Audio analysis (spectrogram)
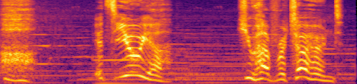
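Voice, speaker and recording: A kindly, thoughtful smithy master in a video game. He talks very slowly in a highish voice with animated rises and falls. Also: over music, full character voice. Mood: relieved, glad.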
